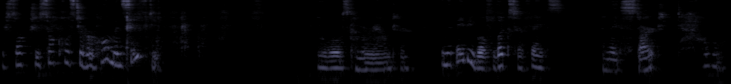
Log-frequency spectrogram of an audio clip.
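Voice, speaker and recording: Gravelly woman reading a picture book aloud. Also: mid-range voice, a little slow, long pauses, a little hiss or hum. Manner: expressive, with gasps and animal sounds; drops to a whisper at tense moments. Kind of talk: storybook read-aloud. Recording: roomy echo.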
